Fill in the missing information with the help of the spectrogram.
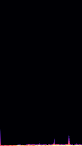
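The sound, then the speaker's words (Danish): A recorded breeze on Mars: a low, muffled rumble of wind that swells steadily, with a couple of brief faint gusts flicking through, hollow, with no voices. “Det er lyden af en brise fra Mars.”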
